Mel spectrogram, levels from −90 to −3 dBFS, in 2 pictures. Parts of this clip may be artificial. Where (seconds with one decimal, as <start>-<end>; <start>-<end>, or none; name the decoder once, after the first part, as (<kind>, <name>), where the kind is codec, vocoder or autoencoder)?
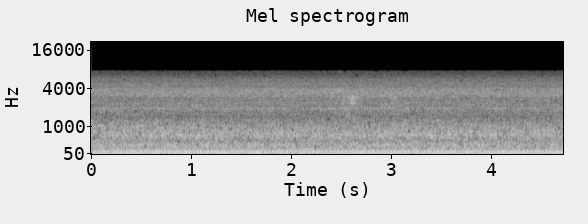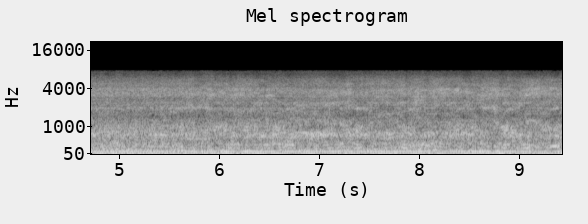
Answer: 5.6-9.4 (codec, SNAC)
